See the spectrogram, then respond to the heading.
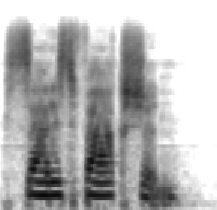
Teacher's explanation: Now the stressed syllable or syllables here would be on the first and third uh third syllables which are sat and um faction f.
